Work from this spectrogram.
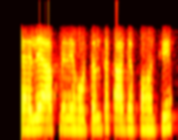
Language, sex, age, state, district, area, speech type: Urdu, female, 30-45, Bihar, Gaya, rural, conversation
